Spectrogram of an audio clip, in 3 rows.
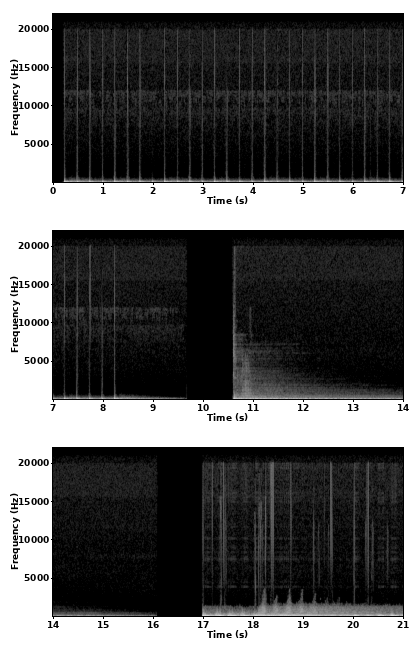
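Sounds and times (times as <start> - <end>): heartbeat thumps: 0.2 - 8.5, 17.0 - 21.0
low drone: 17.0 - 21.0.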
